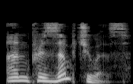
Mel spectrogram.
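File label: "unpresumptuous", British English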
